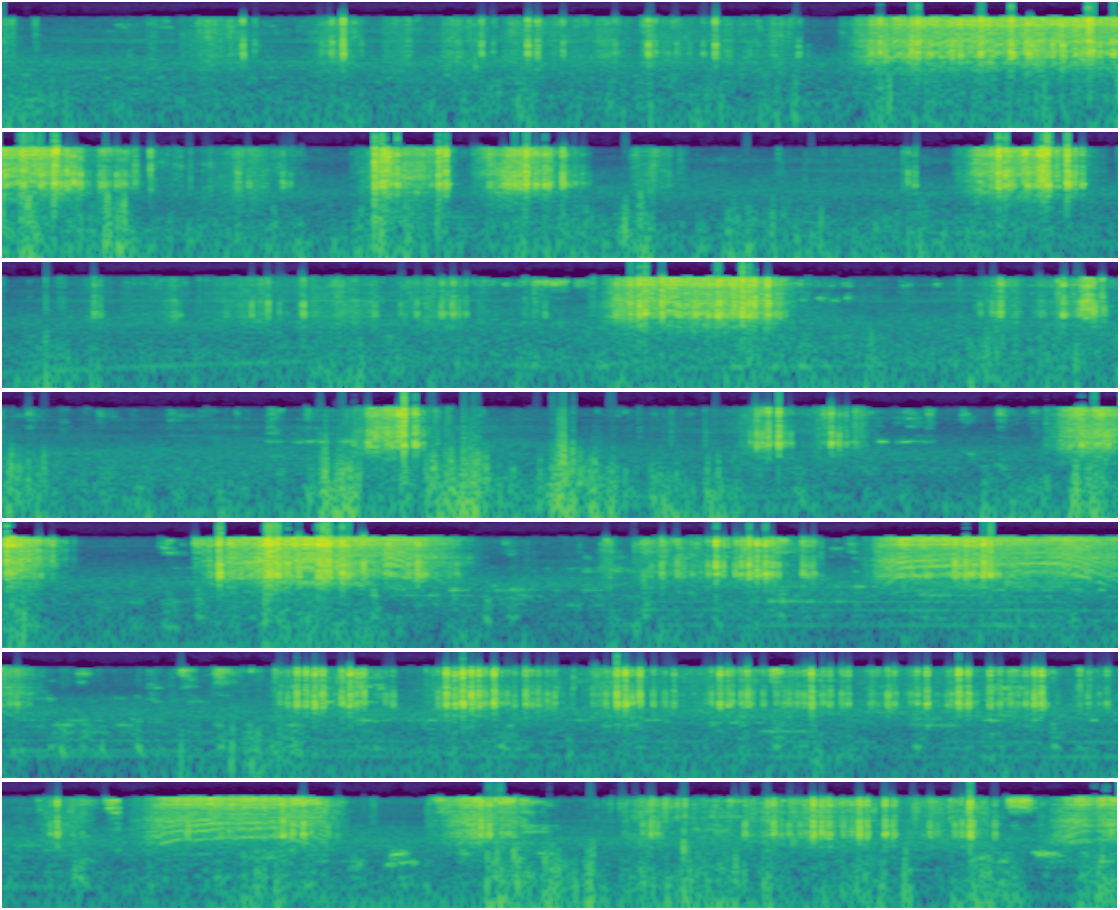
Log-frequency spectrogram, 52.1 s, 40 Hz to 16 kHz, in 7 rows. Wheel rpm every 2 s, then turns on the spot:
10, 20, 40, 140, 20, 20, 30, 30, 20, 70, 20, 0, 10, 10, 30, 90, 40, 50, 50, 10, 20, 30, 40, 50, 10, 40.
0-4 8-10 14-22 32-34 40-44 46-50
